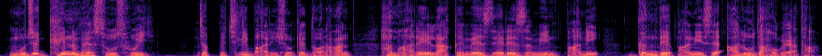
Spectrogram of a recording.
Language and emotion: Urdu, disgusted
